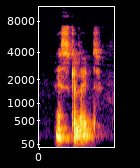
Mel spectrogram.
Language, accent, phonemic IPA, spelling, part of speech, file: English, Southern England, /ˈɛs.kə.leɪt/, escalate, verb, LL-Q1860 (eng)-escalate.wav
- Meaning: 1. To increase (something) in extent or intensity; to intensify or step up 2. In technical support, to transfer a customer, a problem, etc. to the next higher level of authority 3. To climb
